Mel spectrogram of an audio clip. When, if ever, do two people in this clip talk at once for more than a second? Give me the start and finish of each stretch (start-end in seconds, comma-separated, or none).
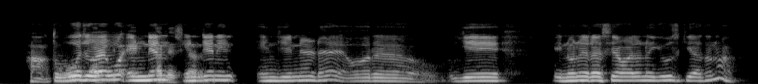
0.6-2.1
